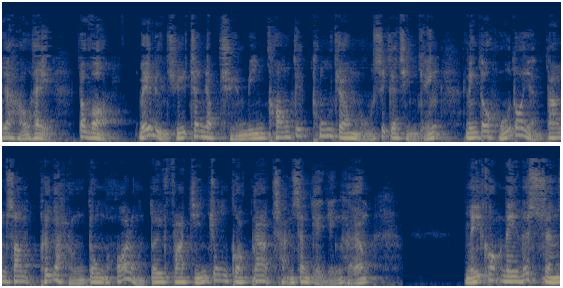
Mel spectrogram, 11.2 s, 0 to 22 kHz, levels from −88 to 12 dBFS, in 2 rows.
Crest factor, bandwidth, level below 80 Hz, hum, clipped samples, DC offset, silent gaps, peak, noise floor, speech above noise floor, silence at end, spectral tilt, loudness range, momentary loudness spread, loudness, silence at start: 18 dB; 15.5 kHz; -50 dBFS; none; under 0.1%; under 0.1%; none; -12 dBFS; -74 dBFS; 45 dB; 0 s; -6.5 dB/octave; 1 LU; 5 LU; -30 LUFS; 0 s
